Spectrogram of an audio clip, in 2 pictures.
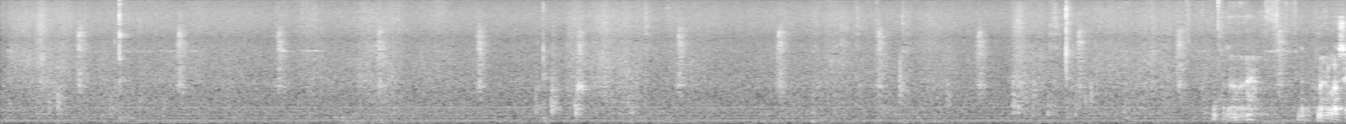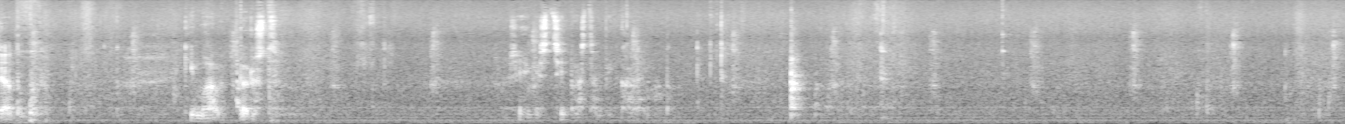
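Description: Small tools click and tap lightly.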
